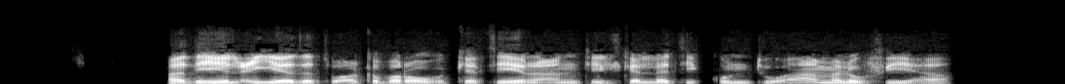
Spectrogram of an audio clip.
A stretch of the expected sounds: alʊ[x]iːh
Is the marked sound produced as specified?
no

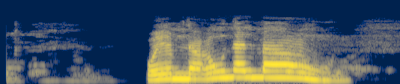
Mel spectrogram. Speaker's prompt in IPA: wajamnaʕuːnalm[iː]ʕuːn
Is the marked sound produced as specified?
no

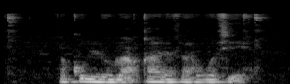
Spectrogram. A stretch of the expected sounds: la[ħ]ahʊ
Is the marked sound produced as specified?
no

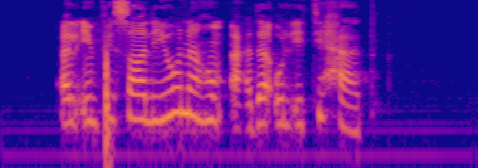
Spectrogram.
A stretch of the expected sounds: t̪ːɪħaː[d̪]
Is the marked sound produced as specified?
yes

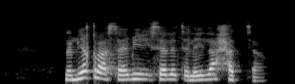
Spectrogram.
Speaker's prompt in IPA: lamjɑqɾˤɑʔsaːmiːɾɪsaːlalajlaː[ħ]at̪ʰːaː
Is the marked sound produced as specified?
yes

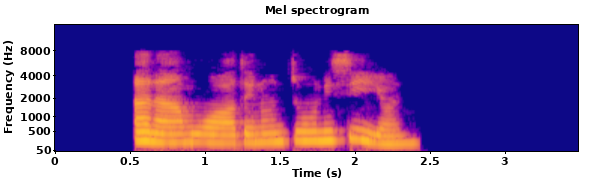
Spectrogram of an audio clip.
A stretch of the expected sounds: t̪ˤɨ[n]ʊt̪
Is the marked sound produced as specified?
yes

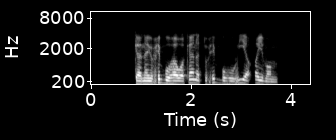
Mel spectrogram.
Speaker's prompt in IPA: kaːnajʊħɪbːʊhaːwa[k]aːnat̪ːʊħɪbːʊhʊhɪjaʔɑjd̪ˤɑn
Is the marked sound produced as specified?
yes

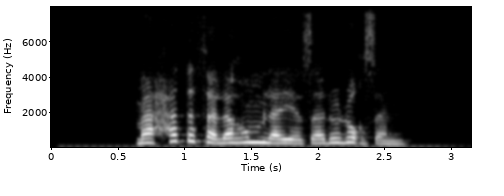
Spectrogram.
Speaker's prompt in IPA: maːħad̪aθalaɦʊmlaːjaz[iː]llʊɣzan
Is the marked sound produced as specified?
no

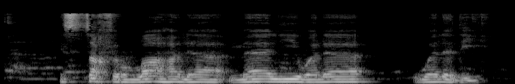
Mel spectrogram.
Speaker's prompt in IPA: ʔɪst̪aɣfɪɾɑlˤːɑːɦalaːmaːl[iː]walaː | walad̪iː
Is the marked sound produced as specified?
yes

